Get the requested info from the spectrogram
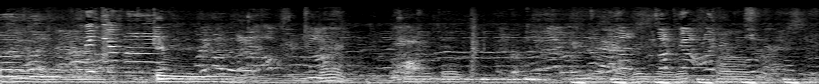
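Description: Voices talking over music, with a steady bass beat that comes in near the end.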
